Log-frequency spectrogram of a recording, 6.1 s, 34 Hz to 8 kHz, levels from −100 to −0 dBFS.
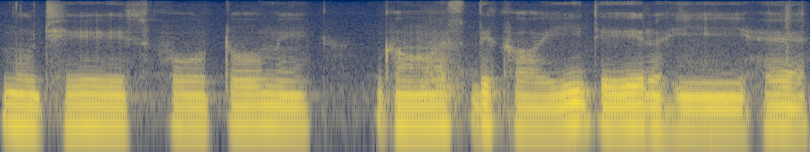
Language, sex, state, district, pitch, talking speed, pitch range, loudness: Hindi, male, Madhya Pradesh, Umaria, 90 Hz, 90 wpm, 85-90 Hz, -15 LUFS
